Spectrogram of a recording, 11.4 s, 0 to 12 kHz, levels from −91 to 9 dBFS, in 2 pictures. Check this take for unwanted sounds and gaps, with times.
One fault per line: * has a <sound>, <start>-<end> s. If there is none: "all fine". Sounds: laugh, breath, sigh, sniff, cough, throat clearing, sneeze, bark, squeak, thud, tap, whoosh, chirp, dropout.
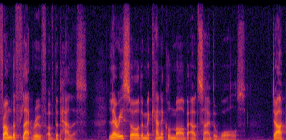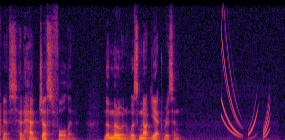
* has a chirp, 10.1-11.1 s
